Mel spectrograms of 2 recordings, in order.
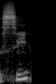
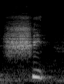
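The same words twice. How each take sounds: First: "si" with a clean s; "si" starting on plain s; correct syllable. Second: "shi" with sh for s; "shi" opening on a hushing sound; mispronounced syllable. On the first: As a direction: say "si" as see, with a hissed s. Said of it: "They can't say the si". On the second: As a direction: imitate "shi", said like she. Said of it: "so they say shi". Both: Shown as a demonstration.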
